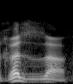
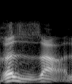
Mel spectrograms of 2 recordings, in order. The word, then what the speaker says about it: Gazza: But proper pronunciation, Islamically, Arabic, Gaza. A tajdeed, a shadda on the za, Gaza, like that. So reze, you know, so like that, on that tajdeed there is G-A-Z-Z-A.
